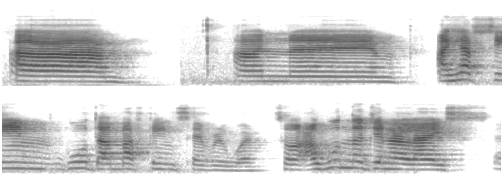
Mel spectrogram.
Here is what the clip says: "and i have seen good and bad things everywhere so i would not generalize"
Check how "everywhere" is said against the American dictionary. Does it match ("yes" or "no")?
yes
